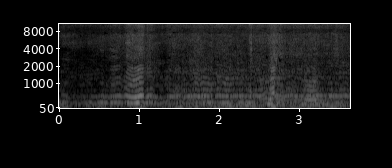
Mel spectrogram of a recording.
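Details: Worker honey bees at a feral colony, nonstop traffic heard as a steady drone, with individual bees zooming close by, their buzz briefly rising and falling in pitch as they pass.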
